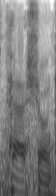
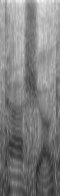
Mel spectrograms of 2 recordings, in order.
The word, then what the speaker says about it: Passyunk: and and this is pasun Avenue as a tourist would call it passun pass passun passun anyway it's passun don't ask me to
